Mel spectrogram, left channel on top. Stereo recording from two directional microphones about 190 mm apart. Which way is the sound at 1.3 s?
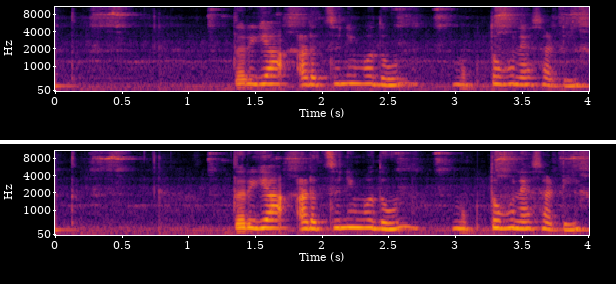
15° right (ahead or behind).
